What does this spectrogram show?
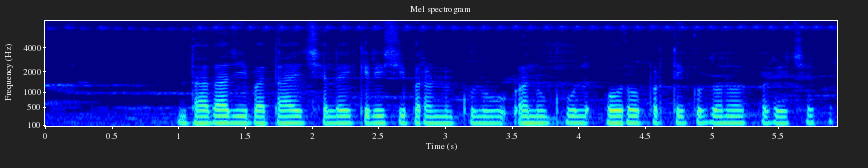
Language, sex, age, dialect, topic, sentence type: Maithili, male, 18-24, Angika, agriculture, statement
